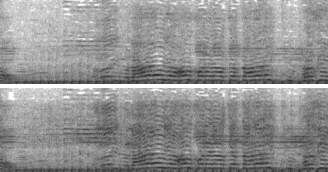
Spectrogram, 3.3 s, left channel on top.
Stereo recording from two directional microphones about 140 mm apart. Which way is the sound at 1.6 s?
25° left (ahead or behind).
